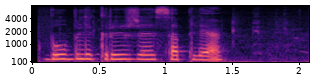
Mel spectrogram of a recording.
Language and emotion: Russian, neutral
